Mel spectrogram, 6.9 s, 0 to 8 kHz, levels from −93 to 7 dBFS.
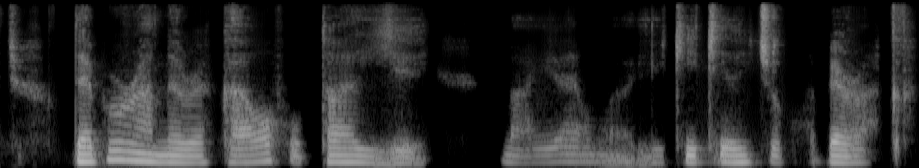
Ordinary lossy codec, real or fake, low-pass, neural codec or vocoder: none; fake; 7.2 kHz; codec, 16 kHz, 0.5 kbps, X-Codec, WavLM features, trained on Multilingual LibriSpeech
